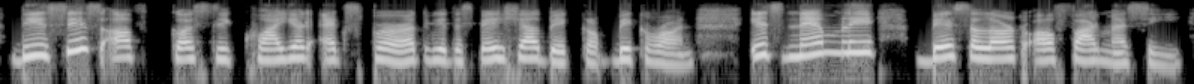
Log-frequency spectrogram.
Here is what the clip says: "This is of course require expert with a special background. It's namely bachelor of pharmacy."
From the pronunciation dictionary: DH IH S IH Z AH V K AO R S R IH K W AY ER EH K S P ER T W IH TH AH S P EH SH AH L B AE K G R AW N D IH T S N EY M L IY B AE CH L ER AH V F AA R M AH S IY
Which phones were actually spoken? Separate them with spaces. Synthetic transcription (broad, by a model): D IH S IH S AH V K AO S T R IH K W AY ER EH K S P ER T W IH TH AH S P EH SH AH L B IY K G R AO N IH T S N EY M L IY B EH S L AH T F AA R M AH S IY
